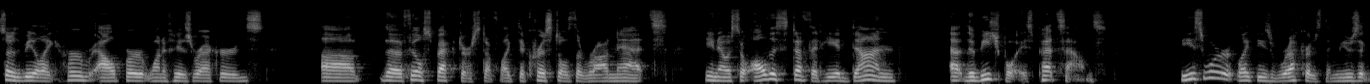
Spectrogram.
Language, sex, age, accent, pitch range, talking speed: English, female, 50-69, American, 160-195 Hz, 190 wpm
